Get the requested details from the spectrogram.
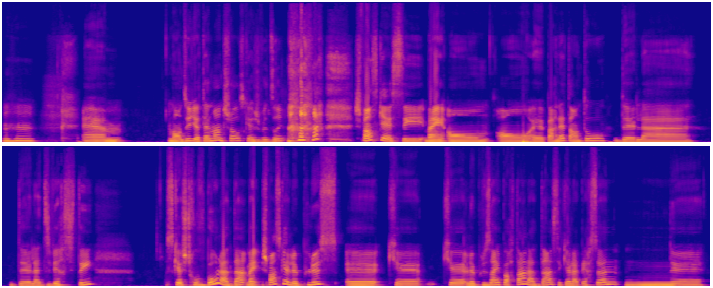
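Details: Cluttering in an adult man, a comedian, who only learned as an adult that speech therapy exists for cluttering; it is often mistaken for stuttering.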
